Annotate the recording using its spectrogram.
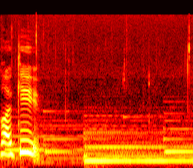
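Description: A woman's voice in a brief tearful utterance at the start, then a held low chord of soft background music comes in about a second in.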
